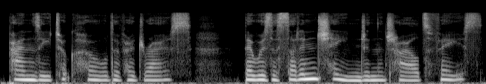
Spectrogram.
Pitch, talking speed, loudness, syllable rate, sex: 205 Hz, 185 wpm, -15 LUFS, 4.6 syllables/s, female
